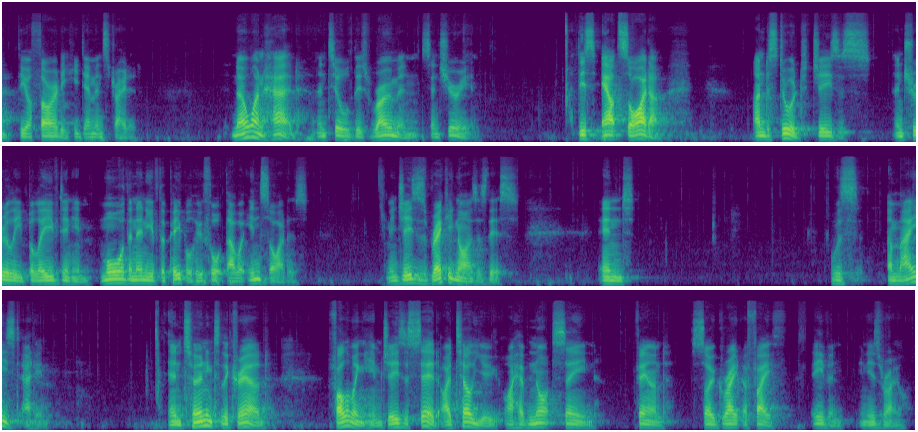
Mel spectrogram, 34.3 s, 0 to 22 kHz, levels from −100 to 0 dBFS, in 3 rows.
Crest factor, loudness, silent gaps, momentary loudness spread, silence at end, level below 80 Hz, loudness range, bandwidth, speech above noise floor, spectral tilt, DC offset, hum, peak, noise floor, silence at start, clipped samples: 24 dB; -25 LUFS; none; 16 LU; 0.15 s; -64 dBFS; 8 LU; 15.5 kHz; 54 dB; -5 dB/octave; under 0.1%; none; -2 dBFS; -78 dBFS; 0 s; under 0.1%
